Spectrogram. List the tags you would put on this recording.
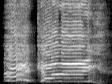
Speech > Solo speech
voice war scream vocal male battle

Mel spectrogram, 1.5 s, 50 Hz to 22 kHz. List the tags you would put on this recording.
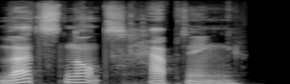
Speech > Solo speech
2025 Adult Generic-lines Hypercardioid mid-20s Single-mic-mono Tascam VA

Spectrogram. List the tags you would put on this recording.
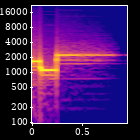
Sound effects > Electronic / Design
sfx effect bleep blip sine digital game processed gui chirp ringtone electronic ui computer click synth beep

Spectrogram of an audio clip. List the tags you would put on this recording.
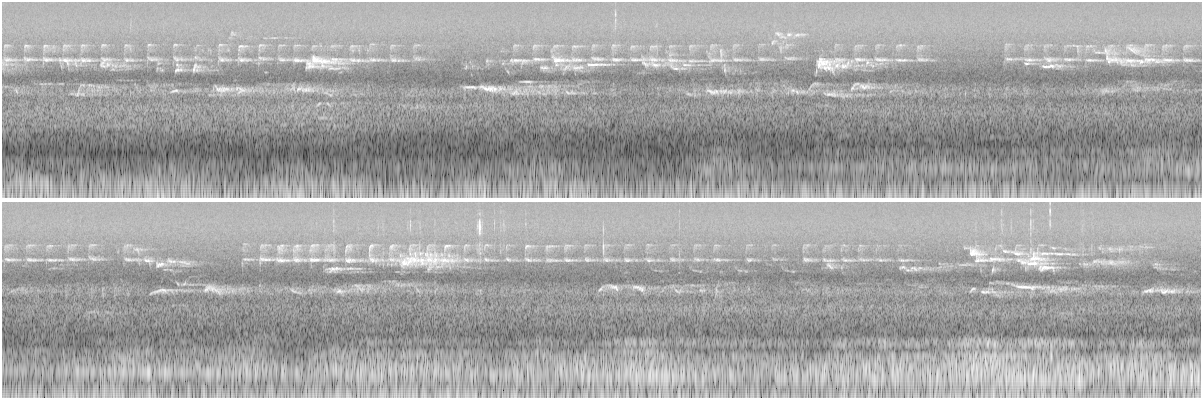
Soundscapes > Nature
nature natural-soundscape meadow field-recording raspberry-pi soundscape phenological-recording alice-holt-forest

